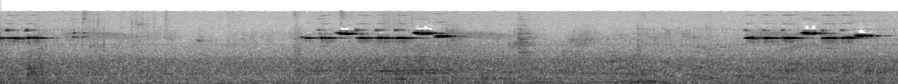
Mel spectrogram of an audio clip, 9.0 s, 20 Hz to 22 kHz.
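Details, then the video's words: Canary crossed with European goldfinch, a 33-day-old chick, uttering three bursts of quick, high twittering chirps separated by pauses of a few seconds, with faint background hiss between them. "canari x chardonneret a 33 jours"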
